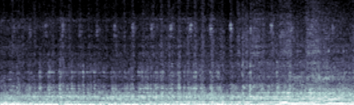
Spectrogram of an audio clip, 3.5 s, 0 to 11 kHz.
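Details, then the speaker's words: 2016 Derbi 50cc X-Treme Limited supermoto two-stroke, 19,000 km, derestricted but otherwise stock, stock exhaust, 32°C day: low, steady, quiet drone with a soft note rising as it picks up speed; normal running. "Elle fait pas beaucoup de bruit vu que c'est de l'origine. Il n'a pas changé la cartouche ni rien."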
